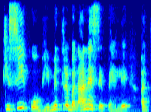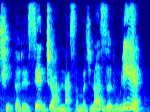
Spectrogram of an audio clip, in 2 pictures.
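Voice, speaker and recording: A woman's voice: on the low side, sing-song, takes it slowly. A woman narrating a scripted children's story in an explanatory way meant for young listeners.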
